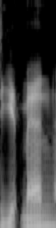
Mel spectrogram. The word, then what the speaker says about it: Ip Man: It's pronounced Yip Man, I found out recently. Mm-hmm. Like, I was kind of curious. I was like, I feel like we're not saying it right. And it is, like, it's pronounced with a Y, like Yip Man.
